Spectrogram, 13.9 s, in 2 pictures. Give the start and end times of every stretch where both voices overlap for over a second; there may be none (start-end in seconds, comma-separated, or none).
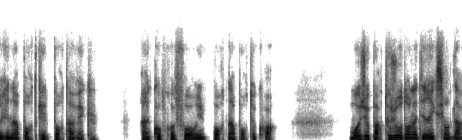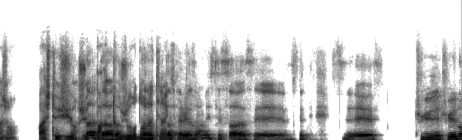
8.2-10.0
